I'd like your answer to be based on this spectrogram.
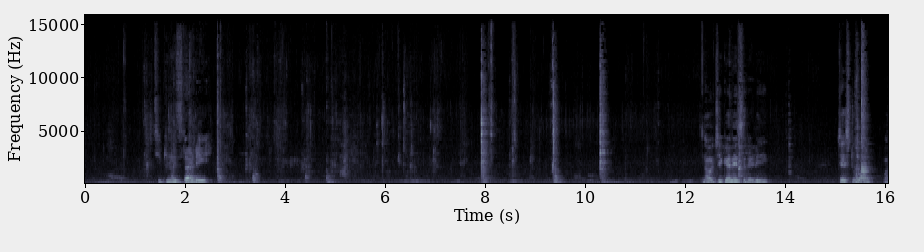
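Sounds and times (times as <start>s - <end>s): spoon stirring thick curry: 0.2s - 11.7s.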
